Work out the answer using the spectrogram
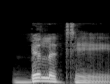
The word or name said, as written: billety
